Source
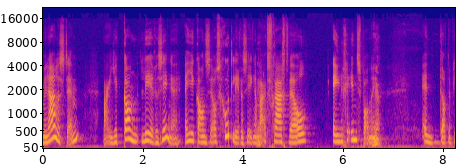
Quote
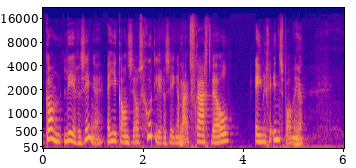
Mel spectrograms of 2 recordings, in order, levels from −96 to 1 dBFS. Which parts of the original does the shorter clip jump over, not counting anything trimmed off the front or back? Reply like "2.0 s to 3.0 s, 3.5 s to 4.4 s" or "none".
none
